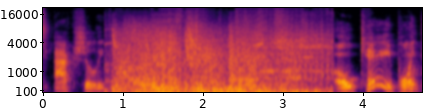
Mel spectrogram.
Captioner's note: chain of large explosions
